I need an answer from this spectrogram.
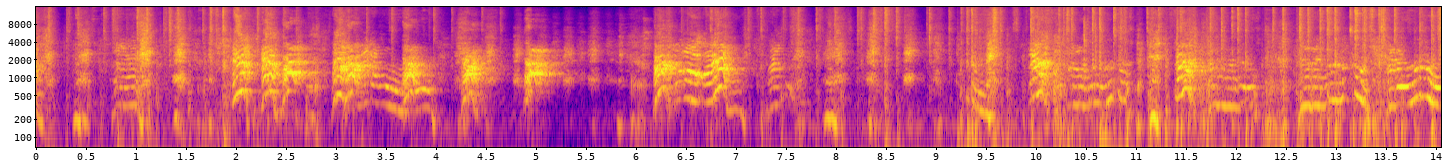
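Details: Continuous barking from Sam, a Pomeranian: dense run of shrill, rapid yaps and whining barks with little break, some human voice mixed in beneath.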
